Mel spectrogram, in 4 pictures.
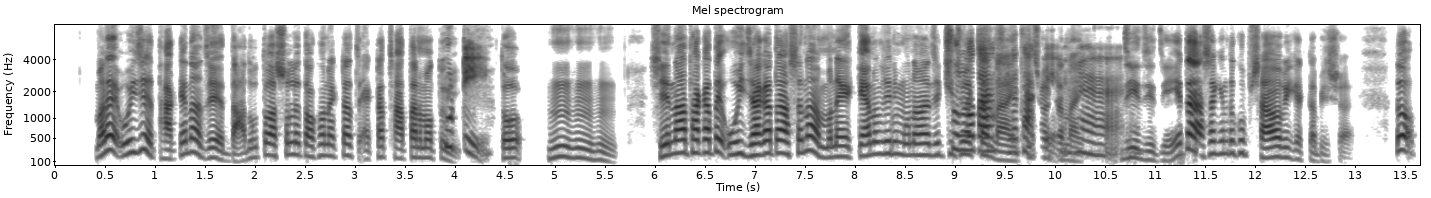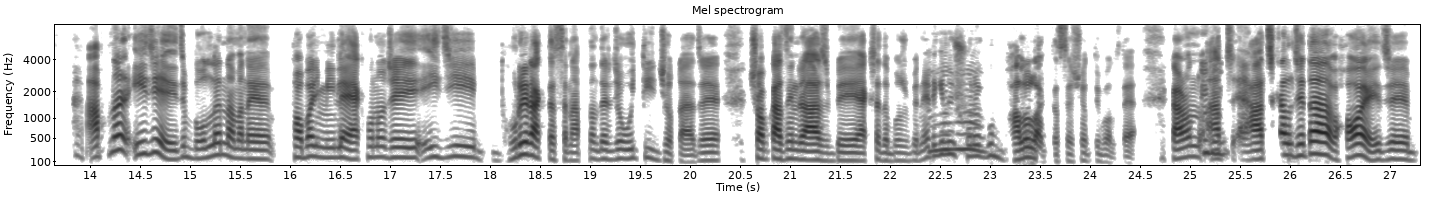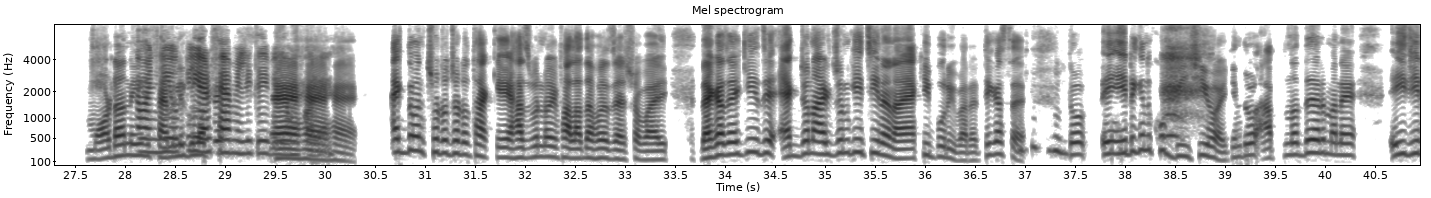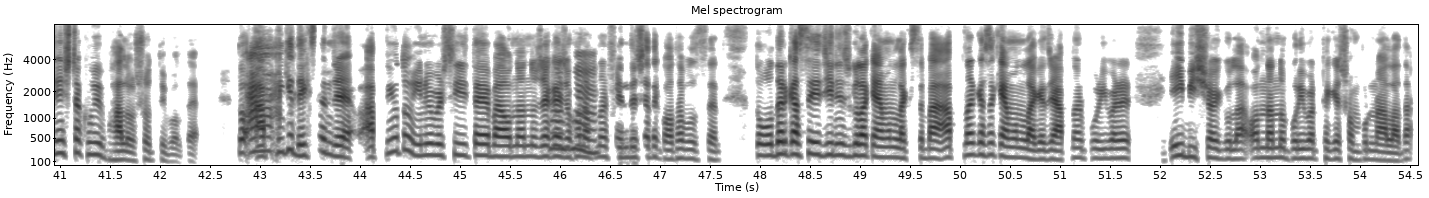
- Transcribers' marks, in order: tapping; chuckle; other noise
- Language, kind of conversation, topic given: Bengali, podcast, কোন ঘরোয়া খাবার আপনাকে কোন স্মৃতির কথা মনে করিয়ে দেয়?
